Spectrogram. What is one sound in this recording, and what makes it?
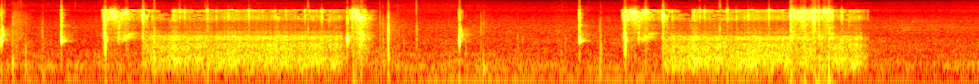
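A fire crackles and whooshes in a burst.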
